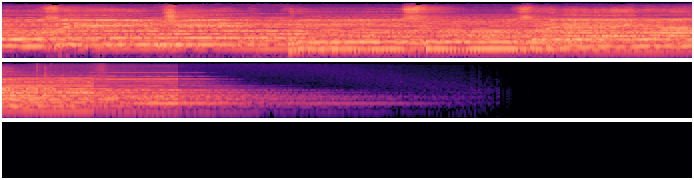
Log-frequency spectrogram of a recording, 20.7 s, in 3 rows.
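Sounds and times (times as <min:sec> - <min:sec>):
sopranos singing: 0:00.0 - 0:10.6.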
